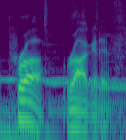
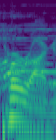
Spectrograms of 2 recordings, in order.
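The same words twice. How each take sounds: First: The first syllable is pronounced 'pre'. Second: The first syllable is pronounced 'per'. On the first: The speaker calls it right. "It starts with a P-R-E, so it's prerogative" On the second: The speaker calls it wrong. "not prerogative"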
